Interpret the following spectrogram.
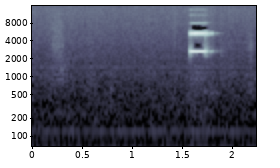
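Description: Yonhan 12/24V smart battery charger giving one short, high-pitched electronic beep about a second and a half in, as it powers up on being connected to the battery.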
